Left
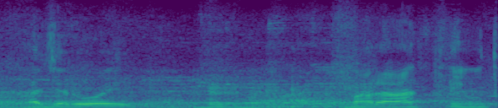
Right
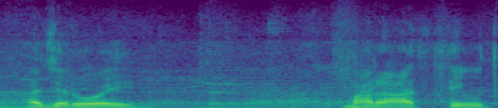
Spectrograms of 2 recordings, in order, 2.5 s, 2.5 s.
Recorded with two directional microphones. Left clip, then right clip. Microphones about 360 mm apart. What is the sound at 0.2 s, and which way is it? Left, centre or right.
Speech, right.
